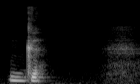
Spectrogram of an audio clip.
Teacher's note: The back of the tongue is kicking off against the back of the throat. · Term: hard sound for G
